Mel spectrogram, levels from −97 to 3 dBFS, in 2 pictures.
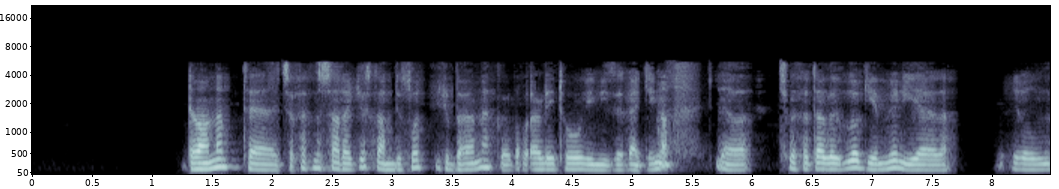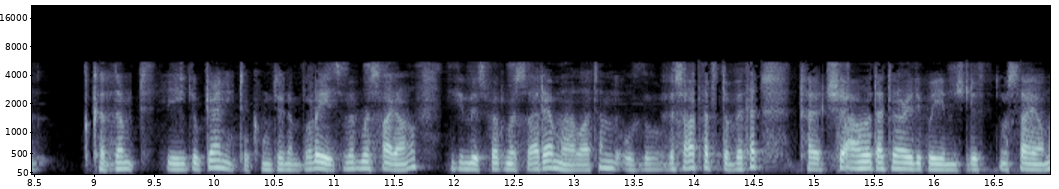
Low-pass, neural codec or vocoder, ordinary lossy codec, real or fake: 5.4 kHz; codec, 16 kHz, 0.5 kbps, FunCodec, trained on LibriTTS, 25 frames a second; AAC, 24 kbps; fake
